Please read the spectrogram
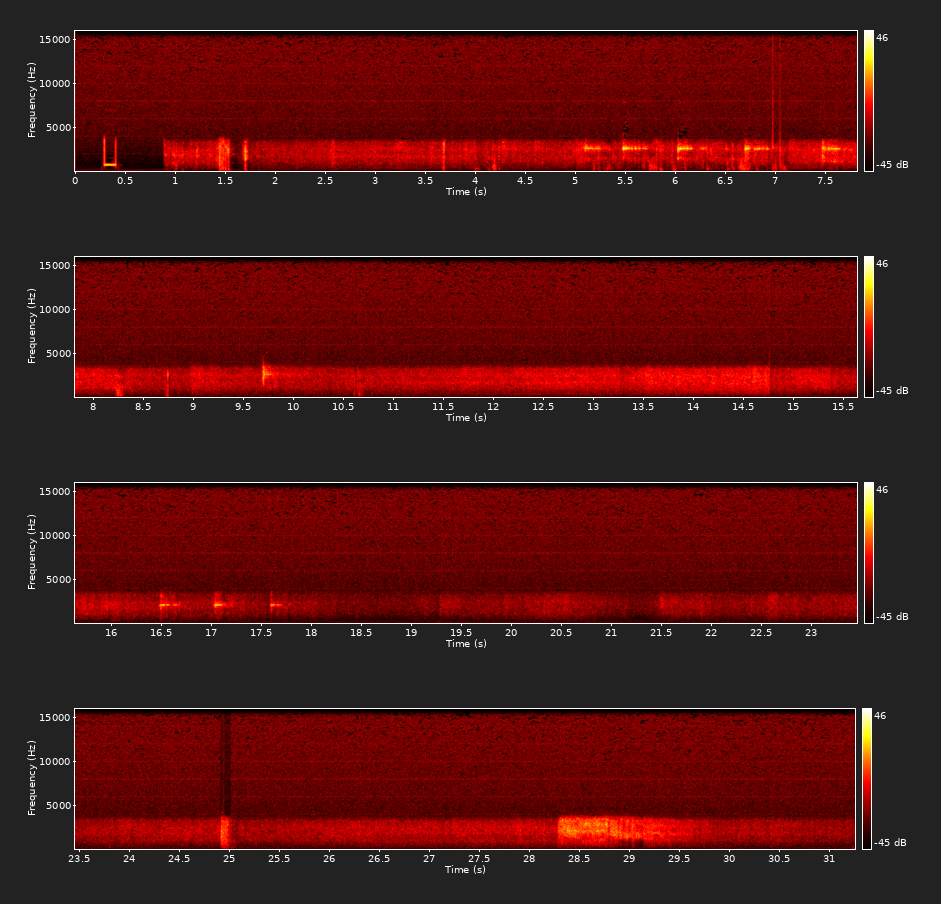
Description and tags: field-recording
Recorded on Samsung phone walking towards a construction site. Using phone only and then recorded with magnetic pickup into cool edit and mastered.
cell, test, phone, lofi, field-recording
